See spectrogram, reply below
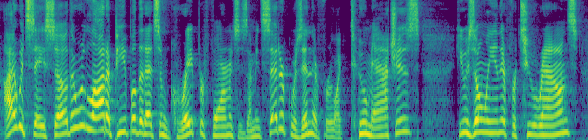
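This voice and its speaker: Hoarse, high-voiced man answering fan questions. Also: fairly bright tone. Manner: rambling, frank, swears casually. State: hoarse, raspy voice. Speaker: wrestling podcast host answering fan questions. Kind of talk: casual solo commentary.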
